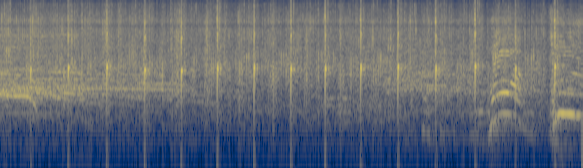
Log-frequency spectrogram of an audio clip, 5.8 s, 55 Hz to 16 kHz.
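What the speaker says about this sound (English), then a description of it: "So please give him the best round of applause you can." Applause from an audience greeting Bollywood actor Tiger Shroff at a Baaghi 3 event, with sharp, evenly spaced claps ringing through a hall while a voice speaks over them, then louder crowd noise at the end.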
